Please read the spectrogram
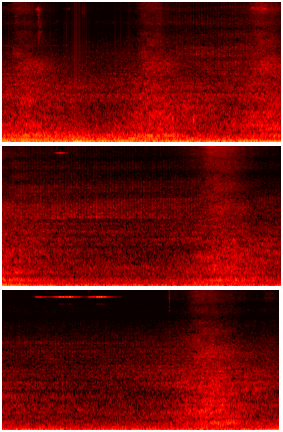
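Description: Car driving in slow traffic heard from inside the cabin: a steady low rumble of engine and road noise that eases off about four seconds in as the car slows down.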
